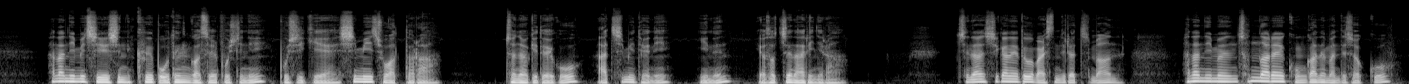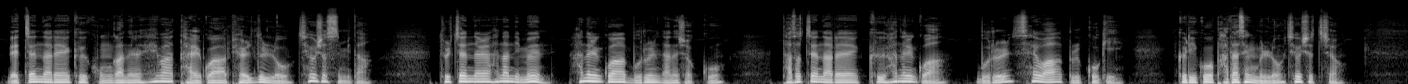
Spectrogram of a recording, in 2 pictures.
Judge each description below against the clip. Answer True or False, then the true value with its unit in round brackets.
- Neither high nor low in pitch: False (95 Hz)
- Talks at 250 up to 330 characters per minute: True (285 characters per minute)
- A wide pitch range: True (6.6 semitones)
